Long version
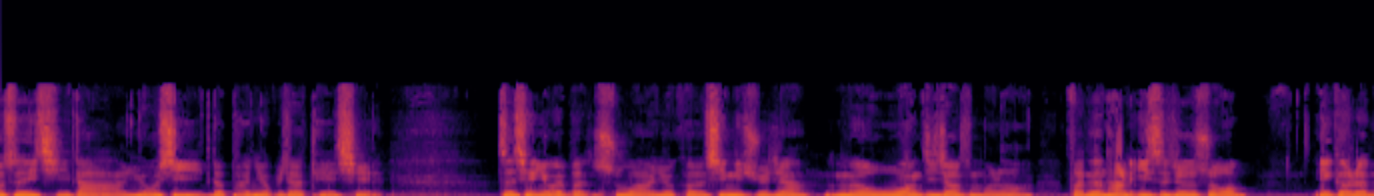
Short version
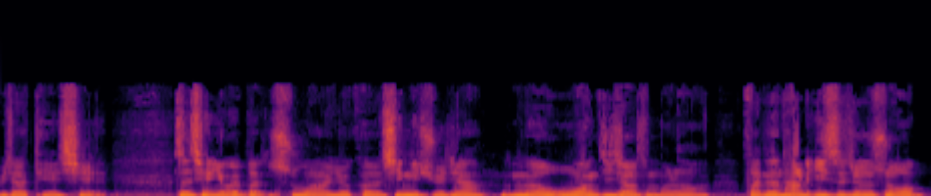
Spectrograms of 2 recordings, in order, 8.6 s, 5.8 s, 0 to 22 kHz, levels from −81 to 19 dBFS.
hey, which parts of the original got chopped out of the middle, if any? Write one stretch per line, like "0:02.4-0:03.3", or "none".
0:02.8-0:03.1

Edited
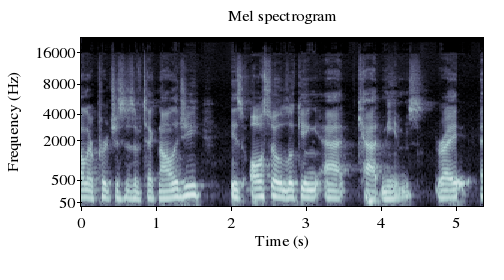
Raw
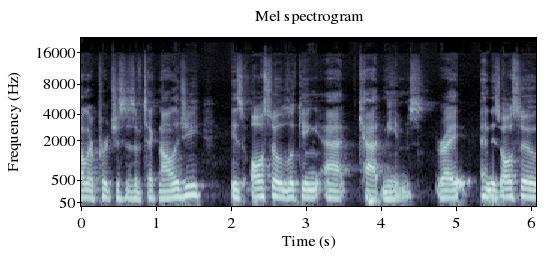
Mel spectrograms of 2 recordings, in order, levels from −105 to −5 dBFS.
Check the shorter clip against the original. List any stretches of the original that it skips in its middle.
none

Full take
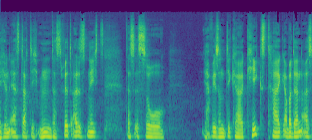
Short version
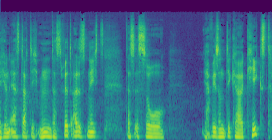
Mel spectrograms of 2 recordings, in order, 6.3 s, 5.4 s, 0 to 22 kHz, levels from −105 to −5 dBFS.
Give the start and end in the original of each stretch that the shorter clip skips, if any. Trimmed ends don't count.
none

